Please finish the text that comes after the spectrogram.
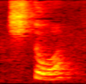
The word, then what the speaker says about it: что: Что kita melihat huruf C, tapi kita tahu dalam kata apa что huruf C pengucapannya что.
